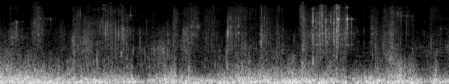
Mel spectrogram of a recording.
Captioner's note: gravel crunching; wind blowing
